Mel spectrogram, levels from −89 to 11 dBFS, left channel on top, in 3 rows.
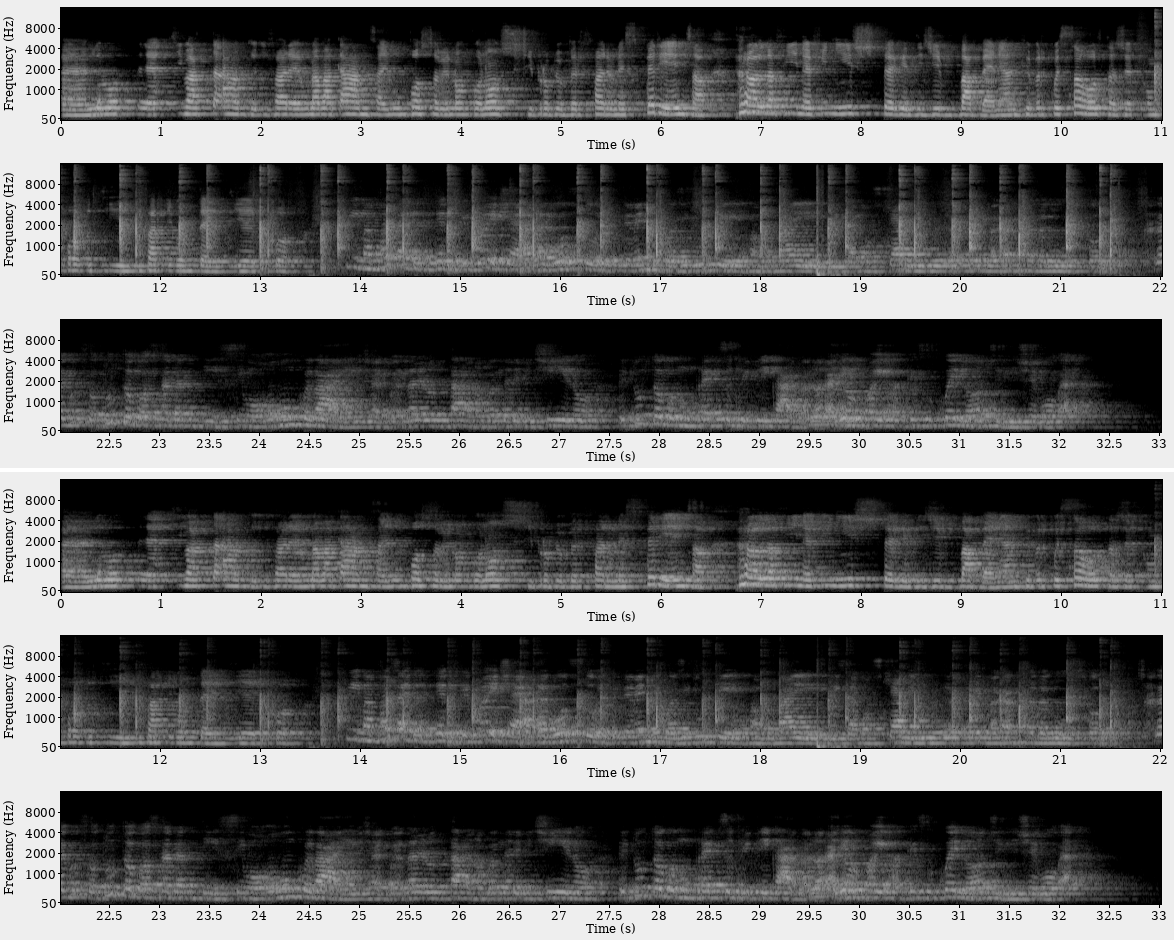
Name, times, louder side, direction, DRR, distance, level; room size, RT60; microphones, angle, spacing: voice 1, 0.0-13.3, left 3 dB, 70° left, 5 dB, 1.9 m, -28 dB
sound 1, 10.9-11.3 11.6-11.9 12.2-12.6 12.9-13.9 14.3-14.6 14.9-15.9 16.2-16.5 16.9-17.1 17.4-17.7 18.0-19.0 19.4-20.8 21.1-21.7, left 7 dB, 85° left, 1.0 m, -34 dB
voice 2, 13.9-21.5 21.8-27.3 27.6-32.3, equal, 5° right, -4 dB, 5.5 m, -34 dB
22.5 x 21.0 x 7.0 m, 1.2 s
head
